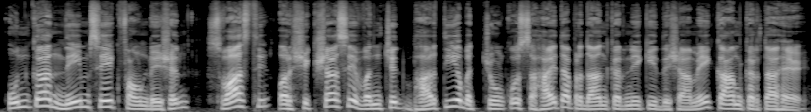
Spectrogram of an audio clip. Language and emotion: Hindi, neutral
